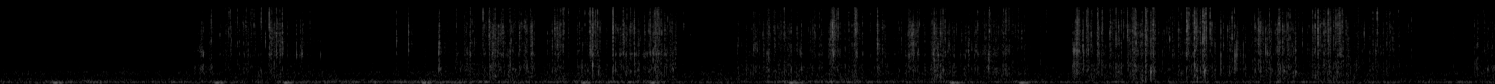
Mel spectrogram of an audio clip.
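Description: Fingertips and nails rub, tap and crinkle a thin, flat, folded sheet of printed white paper lying on a wooden table. Bright, dry crackles and rustles come in three long bursts separated by short quiet pauses, with soft low taps beneath.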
